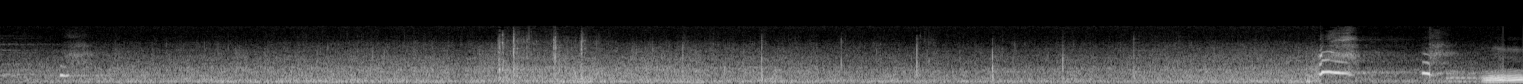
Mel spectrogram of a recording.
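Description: Cartoon ambience of a lava pool: a steady rushing rumble with scattered crackles and pops. A short vocal cry comes near the end.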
